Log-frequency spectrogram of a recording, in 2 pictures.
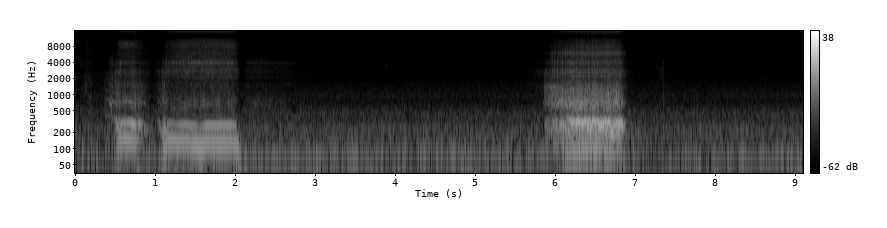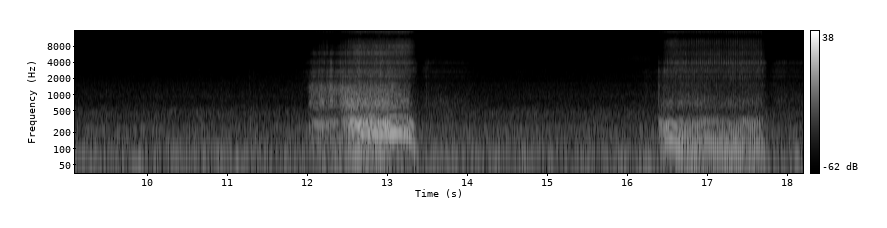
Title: Relax with Coco’s snoring #bulldog #englishbulldog #britishbulldog #cuteanimals #dogbreed #fypシ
